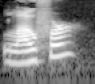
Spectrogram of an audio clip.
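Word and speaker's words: Läufer: How do you say an A with like an umlaut? Is that an umlaut? Two dots over it? – Laufer? – Laufer.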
